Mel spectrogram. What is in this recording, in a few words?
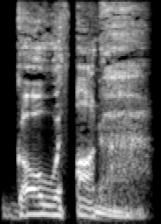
Go With Honour, Maghar Orc Military Guard, M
